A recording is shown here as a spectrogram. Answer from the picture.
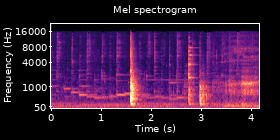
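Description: A short run of light, xylophone-like music notes stepping down in pitch. Glass shot glasses knock down onto a table: one sharp knock about one and a half seconds in, then two smaller ones near the end.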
